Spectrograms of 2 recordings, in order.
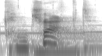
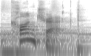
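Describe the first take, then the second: First: The stress is on the second syllable. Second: The stress is on the first syllable. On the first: It is used as a verb. "you should stress the second syllable" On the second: It is used as a noun. "you should stress the first"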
